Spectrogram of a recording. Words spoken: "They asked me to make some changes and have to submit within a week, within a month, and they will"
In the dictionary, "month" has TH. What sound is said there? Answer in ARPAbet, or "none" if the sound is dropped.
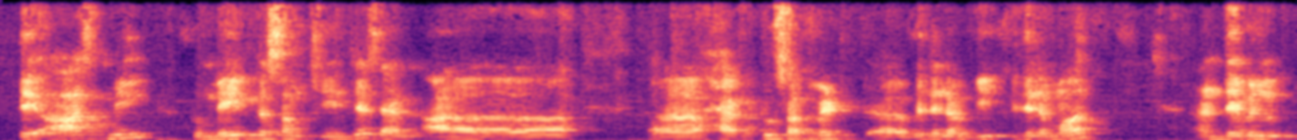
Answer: T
